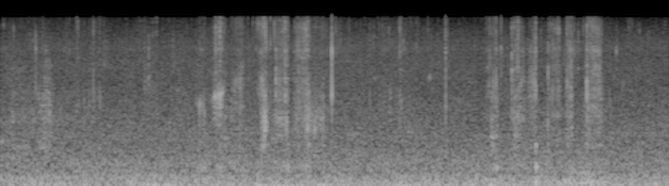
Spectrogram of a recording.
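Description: Fillet knife slicing through a large permit's flesh as the head meat is lifted away, giving scattered wet crackling and ticking sounds.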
